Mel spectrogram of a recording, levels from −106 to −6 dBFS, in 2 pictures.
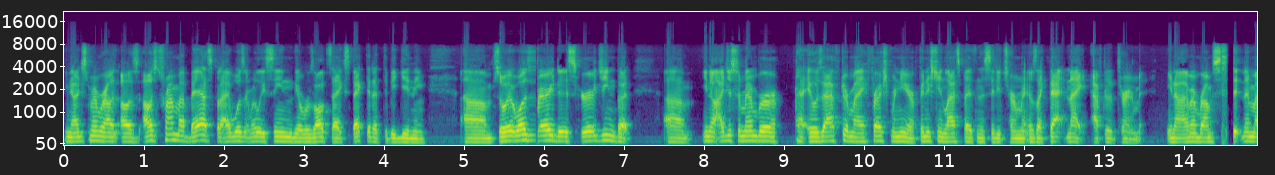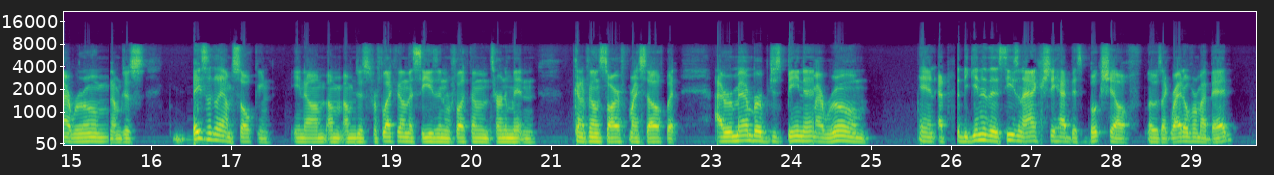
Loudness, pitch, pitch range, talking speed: -18 LUFS, 120 Hz, 115-135 Hz, 245 wpm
